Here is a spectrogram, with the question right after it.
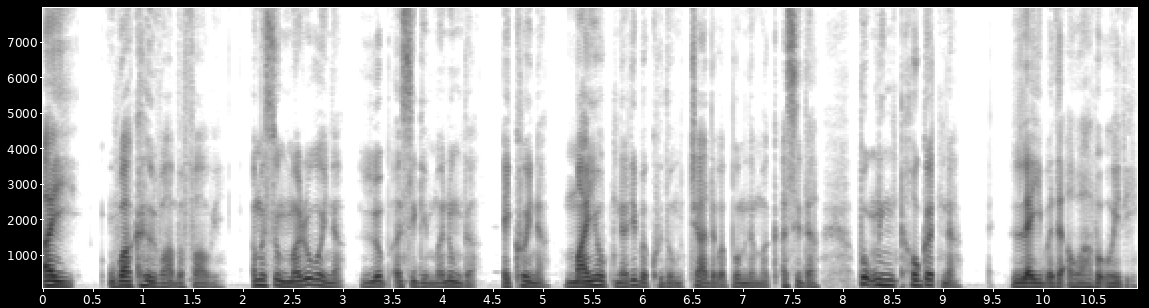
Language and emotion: Manipuri, sad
